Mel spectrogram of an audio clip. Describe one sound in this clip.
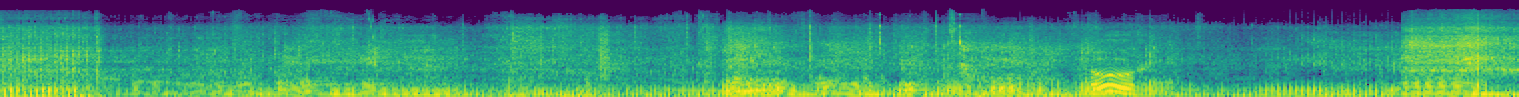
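A dirt bike engine idles with a low, uneven putter.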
